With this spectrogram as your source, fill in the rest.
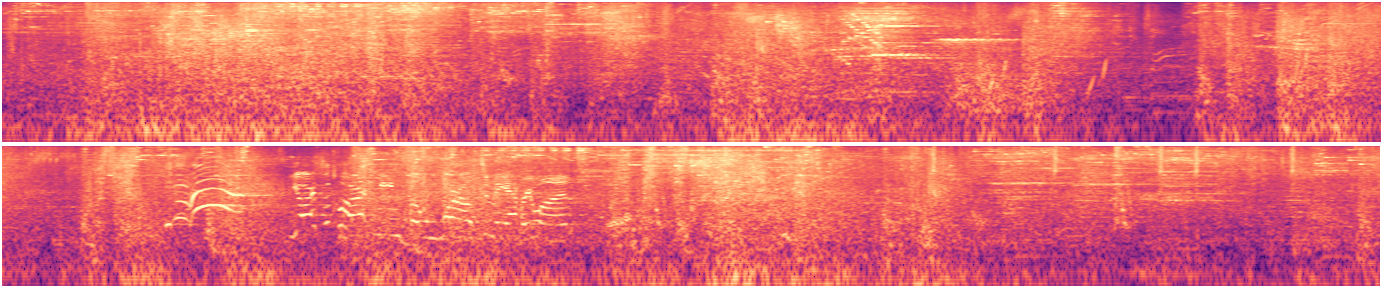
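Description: Battle music and spell effects play loudly throughout.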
